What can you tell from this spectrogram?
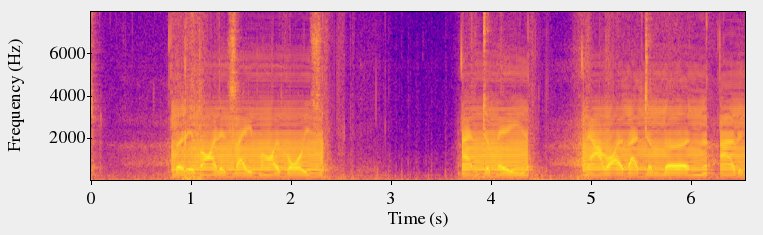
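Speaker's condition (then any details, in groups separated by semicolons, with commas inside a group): Laryngeal cancer with laryngectomy; chemotherapy, radiotherapy, repeated surgery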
